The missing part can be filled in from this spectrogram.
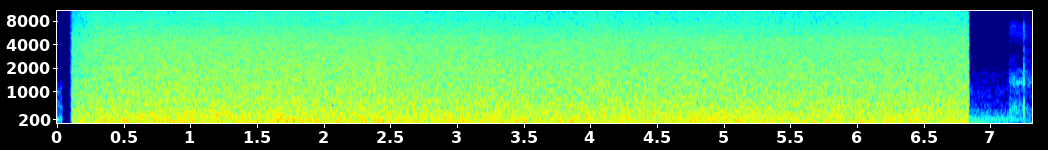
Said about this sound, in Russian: Он рухнул в бурлящую реку, а быстрое течение подхватило его и понесло к водопаду.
